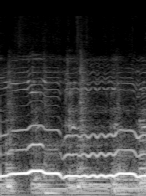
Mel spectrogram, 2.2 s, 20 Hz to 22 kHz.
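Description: Opening bars of a 1949 R&B vocal group recording played from an original 45 rpm record: a sustained wordless melody line steps up and back down over a slow, steady beat.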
